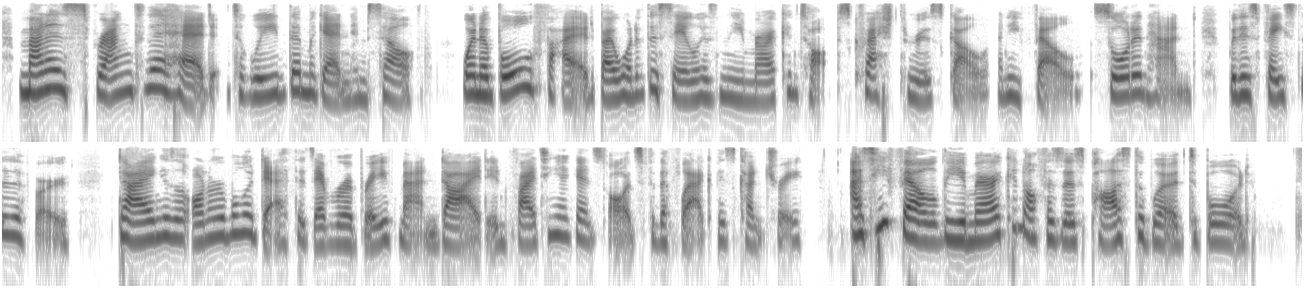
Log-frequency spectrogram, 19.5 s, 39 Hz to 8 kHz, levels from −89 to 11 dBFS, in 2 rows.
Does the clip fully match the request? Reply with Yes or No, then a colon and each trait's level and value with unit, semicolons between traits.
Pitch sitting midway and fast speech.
No: high, 230 Hz; fast, 220 wpm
